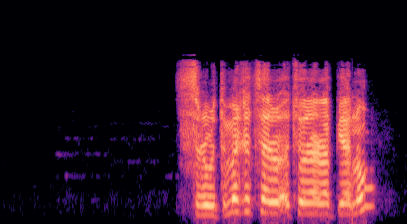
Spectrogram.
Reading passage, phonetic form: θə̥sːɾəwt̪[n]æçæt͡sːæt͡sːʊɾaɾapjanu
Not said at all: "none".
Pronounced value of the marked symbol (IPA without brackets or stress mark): m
